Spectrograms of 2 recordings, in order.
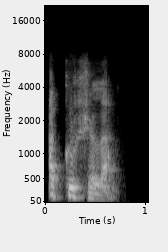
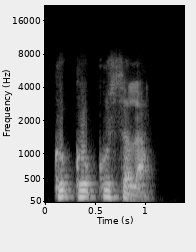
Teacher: Pali doesn't have a sh sound because it comes as s, kusala.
